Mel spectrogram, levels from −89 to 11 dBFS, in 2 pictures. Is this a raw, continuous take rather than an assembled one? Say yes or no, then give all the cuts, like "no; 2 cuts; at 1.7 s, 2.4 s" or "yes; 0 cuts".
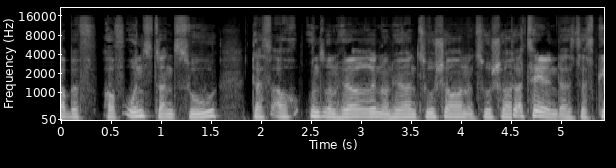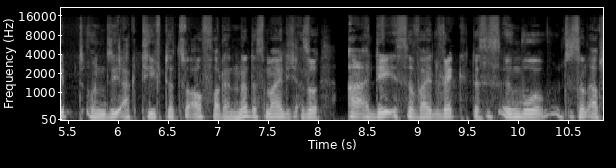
no; 1 cut; at 4.5 s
